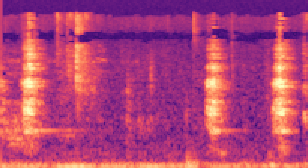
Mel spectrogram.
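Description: A few faint, short wet smacks and clicks of a person chewing a mouthful of buttered bread.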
